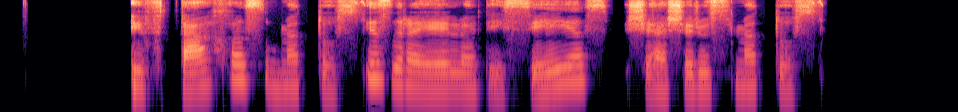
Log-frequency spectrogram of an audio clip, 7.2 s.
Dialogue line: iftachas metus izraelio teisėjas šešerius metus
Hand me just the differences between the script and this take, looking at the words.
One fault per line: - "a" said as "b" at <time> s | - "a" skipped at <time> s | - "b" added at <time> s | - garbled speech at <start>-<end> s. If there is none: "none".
none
